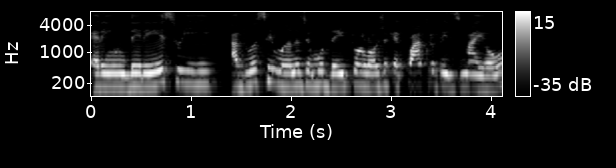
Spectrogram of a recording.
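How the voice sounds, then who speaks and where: A woman's fairly low voice with a monotone, flat intonation. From Bahia, Brazil (Feira de Santana). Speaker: shop owner and influencer. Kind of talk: podcast interview. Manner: talkative.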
